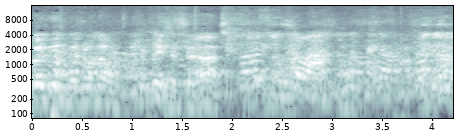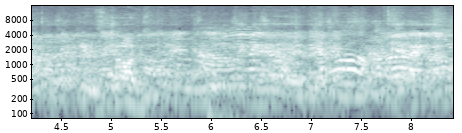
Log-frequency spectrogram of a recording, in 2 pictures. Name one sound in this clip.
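Several men and women chat close by.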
